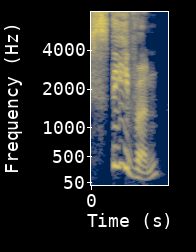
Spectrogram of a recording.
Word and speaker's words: Stephen: So the PH is pronounced as a f sound. So in a word like Stephen, with the PH, it's pronounced as a V, whereas in the word like Sophie, it's pronounced as a f.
